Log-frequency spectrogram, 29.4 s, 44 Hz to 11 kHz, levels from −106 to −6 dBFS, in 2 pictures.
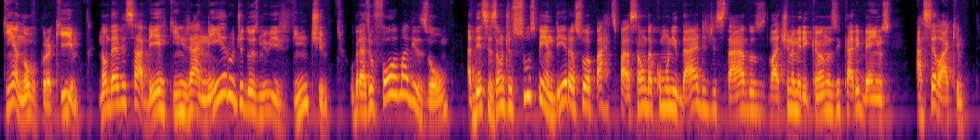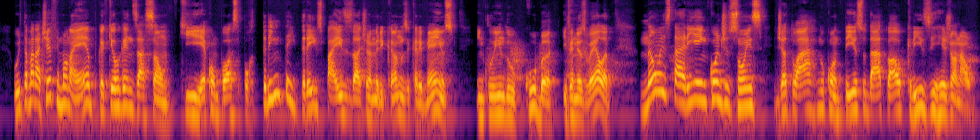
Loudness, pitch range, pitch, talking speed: -27 LUFS, 125-185 Hz, 150 Hz, 135 wpm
